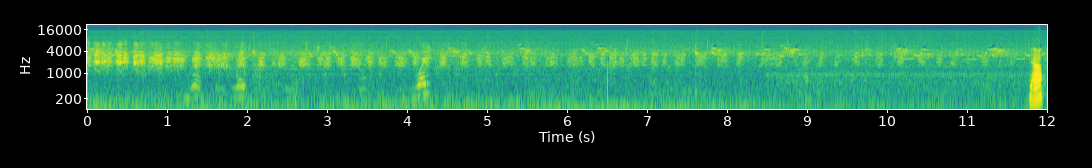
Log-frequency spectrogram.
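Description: A few ducks quacking faintly in quick, repeated calls.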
